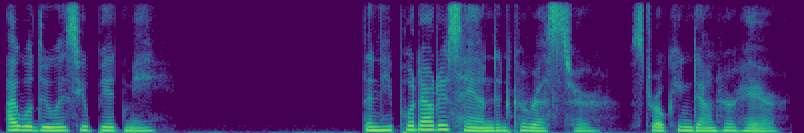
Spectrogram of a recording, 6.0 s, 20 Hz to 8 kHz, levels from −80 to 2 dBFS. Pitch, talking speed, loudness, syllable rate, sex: 195 Hz, 200 wpm, -19 LUFS, 5.6 syllables/s, female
